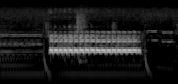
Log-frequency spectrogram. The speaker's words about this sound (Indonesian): Kita telepon dulu. Halo, ternyata ada telepon beneran.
